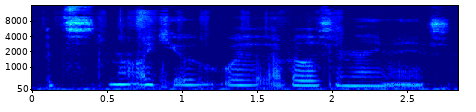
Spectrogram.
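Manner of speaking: soft sad whisper. Acted. Reading a sad comic line in a whisper. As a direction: let it fall to a whisper.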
